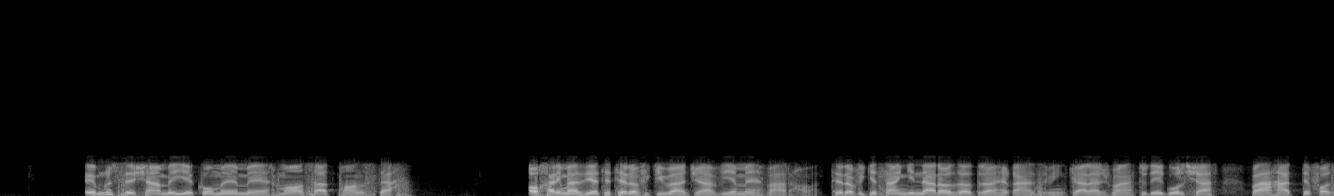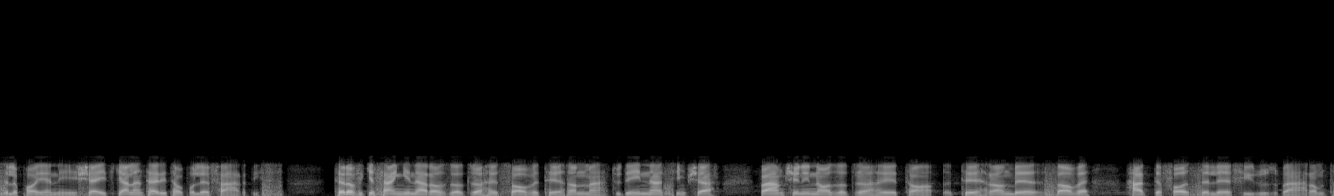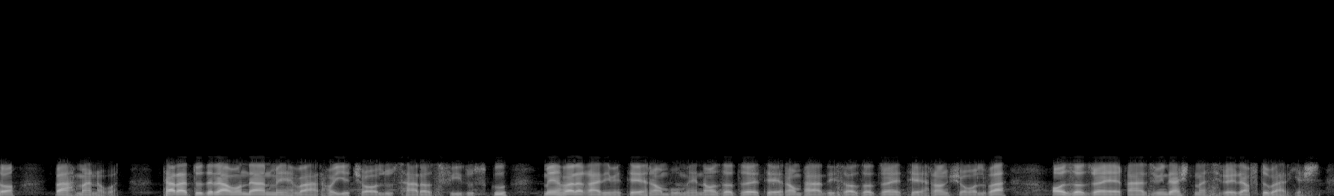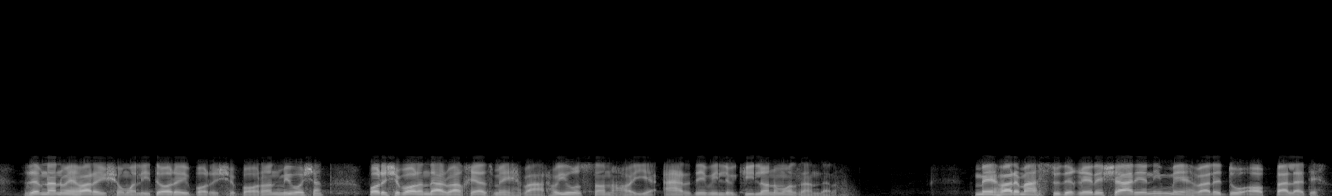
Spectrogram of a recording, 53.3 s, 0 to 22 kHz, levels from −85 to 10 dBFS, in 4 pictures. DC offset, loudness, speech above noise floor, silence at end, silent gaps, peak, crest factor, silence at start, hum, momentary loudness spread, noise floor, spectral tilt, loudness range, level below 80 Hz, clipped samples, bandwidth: under 0.1%; -25 LUFS; 52 dB; 0.1 s; none; -4 dBFS; 22 dB; 0.85 s; none; 9 LU; -77 dBFS; -2 dB/octave; 5 LU; -56 dBFS; under 0.1%; 4.7 kHz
